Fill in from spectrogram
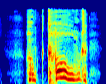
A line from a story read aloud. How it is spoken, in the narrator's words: he said again, so faintly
